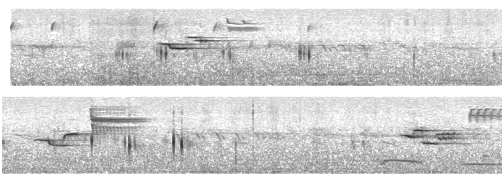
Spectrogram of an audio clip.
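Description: Birds chirping in three short bursts of whistled notes, over a faint steady background, with a few faint clicks between.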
